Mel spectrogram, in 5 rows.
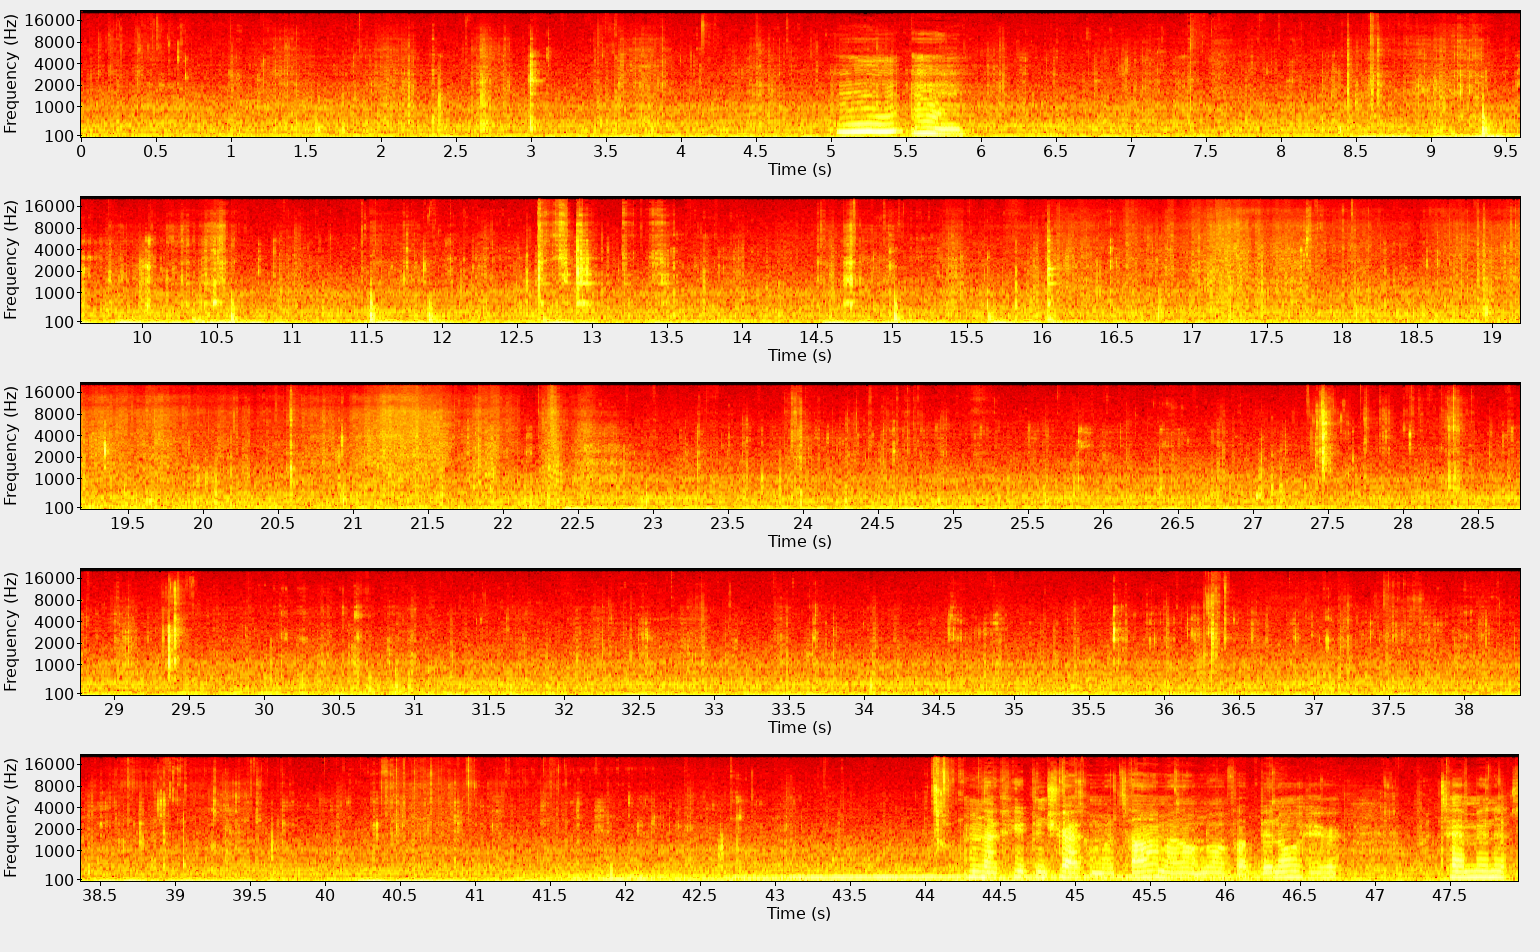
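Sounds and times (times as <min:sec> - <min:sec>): person chewing food: 0:00.0 - 0:43.2.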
